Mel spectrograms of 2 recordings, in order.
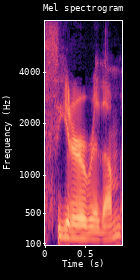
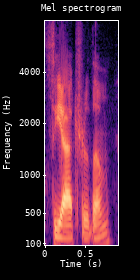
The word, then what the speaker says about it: Theatrhythm: It is not called Theater Rhythm. It is called Theatrhythm.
